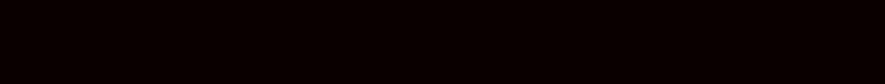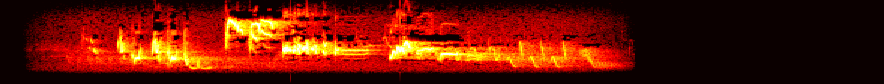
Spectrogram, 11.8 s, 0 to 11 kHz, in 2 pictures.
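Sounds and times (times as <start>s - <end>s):
European robin singing: 6.3s - 10.1s.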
